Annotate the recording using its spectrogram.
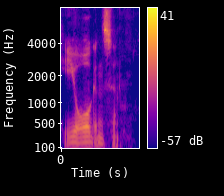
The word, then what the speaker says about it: Jorgensen: Jorg, I think I think it's a soft J, Jorgensen.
